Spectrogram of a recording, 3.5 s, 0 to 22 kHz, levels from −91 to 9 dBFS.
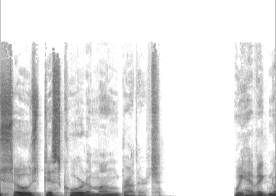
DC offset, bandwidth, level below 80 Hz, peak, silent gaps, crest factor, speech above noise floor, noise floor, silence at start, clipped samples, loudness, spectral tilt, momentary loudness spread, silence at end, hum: under 0.1%; 17 kHz; -44 dBFS; -2 dBFS; 2.25-2.93 s; 16 dB; over 72 dB; under -90 dBFS; 0 s; under 0.1%; -19 LUFS; -6 dB/octave; 19 LU; 0 s; none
